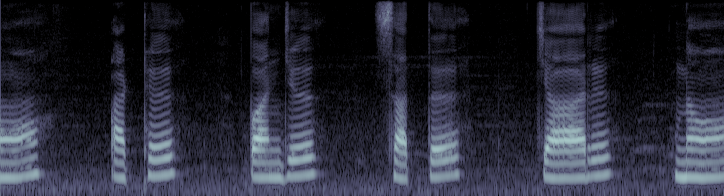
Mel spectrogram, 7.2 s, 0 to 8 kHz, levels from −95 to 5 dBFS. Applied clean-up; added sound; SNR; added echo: none; none; none; none.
